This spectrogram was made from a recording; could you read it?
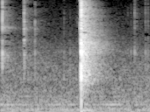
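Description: A single sharp crack of a beer can being opened, followed by a short bright hiss of fizz that fades within a fraction of a second. No voices are heard.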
